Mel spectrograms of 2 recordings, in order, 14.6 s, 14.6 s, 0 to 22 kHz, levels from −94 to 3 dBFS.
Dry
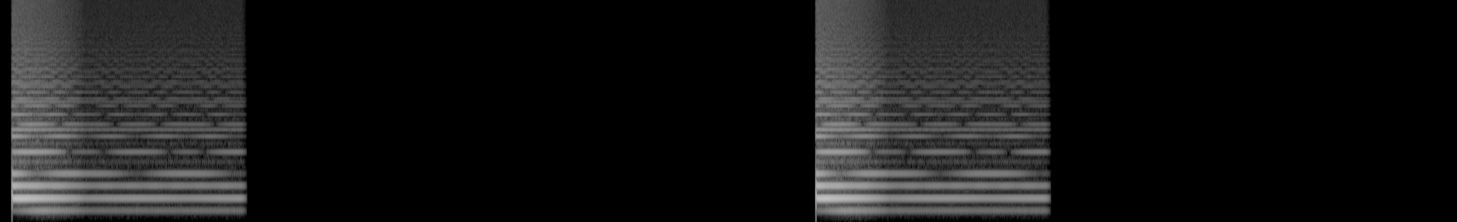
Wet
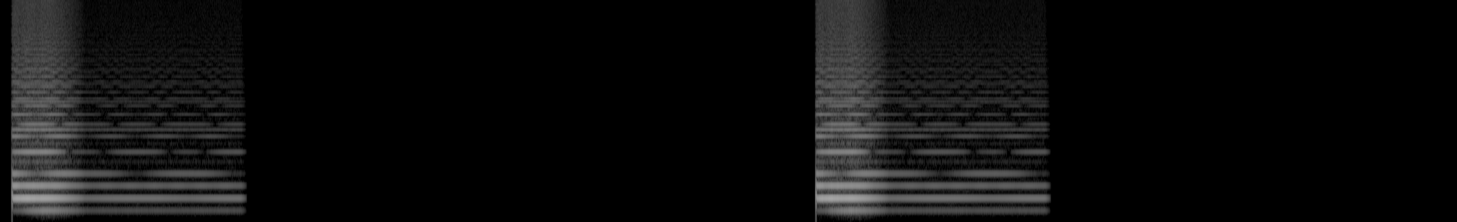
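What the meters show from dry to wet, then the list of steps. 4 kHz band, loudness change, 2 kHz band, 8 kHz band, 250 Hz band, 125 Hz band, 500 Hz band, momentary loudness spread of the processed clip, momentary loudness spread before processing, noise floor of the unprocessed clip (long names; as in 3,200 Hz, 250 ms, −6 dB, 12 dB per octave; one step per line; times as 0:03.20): −9.5 dB, −5.5 dB, −9.5 dB, −9.5 dB, −8.5 dB, can't be measured, −9.5 dB, 20 LU, 17 LU, below −85 dBFS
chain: brickwall limiter −20.5 dBFS, peak gain reduction 7.5 dB
expander for the loud parts 1.5 to 1, over −44 dBFS
level −5.5 dB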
